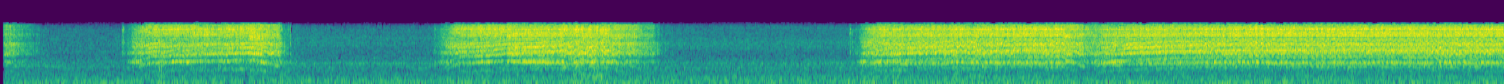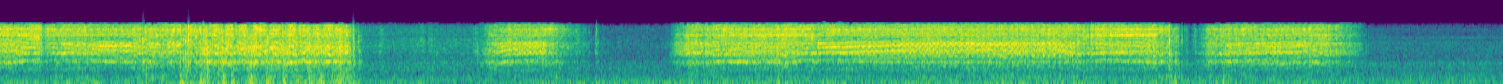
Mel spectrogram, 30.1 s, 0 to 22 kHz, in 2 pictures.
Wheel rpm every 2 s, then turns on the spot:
40, 20, 120, 10, 100, 130, 160, 160, 150, 40, 40, 160, 160, 110, 10.
2-4 18-20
